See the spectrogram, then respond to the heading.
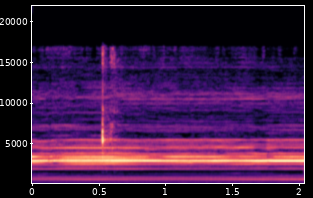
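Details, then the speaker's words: Refrigerator compressor forced-started with a capacitor, bypassing overload and PTC: steady loud electrical buzz, never reaching a running note, current staying high; compressor hums but fails to start. "Ya, tetap berdengung ini tidak kuat nyala tuh. Tetap tidak nyala, Teman-teman. tetap tidak nyala, amper tetap tinggi."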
